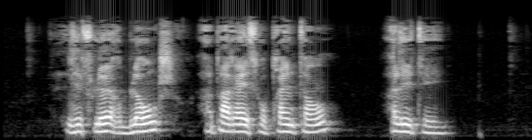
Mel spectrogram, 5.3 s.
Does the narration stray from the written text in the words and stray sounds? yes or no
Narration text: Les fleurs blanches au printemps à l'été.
yes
